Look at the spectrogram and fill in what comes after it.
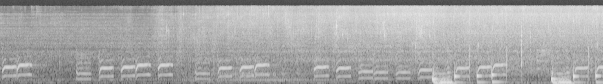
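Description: Vegetables sizzling as they fry in oil in a pan, the sizzle building about three seconds in, under background music with a repeating plucked melody; a deep beat joins the music near the end.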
